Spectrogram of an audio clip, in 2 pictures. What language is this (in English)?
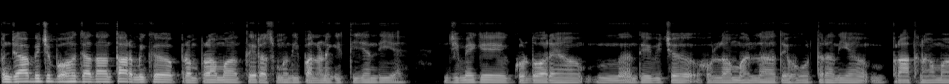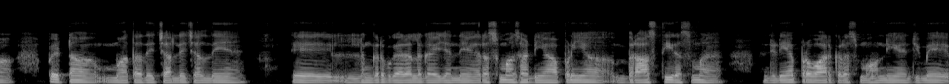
Punjabi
